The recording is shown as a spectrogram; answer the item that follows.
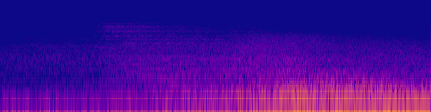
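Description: A deep rumbling whoosh that swells steadily and peaks near the end, like something big passing by: a transition sound effect over a scene cut.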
